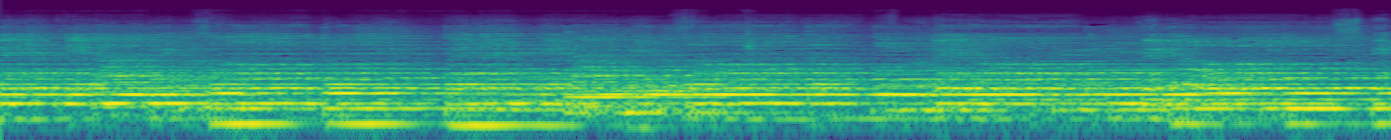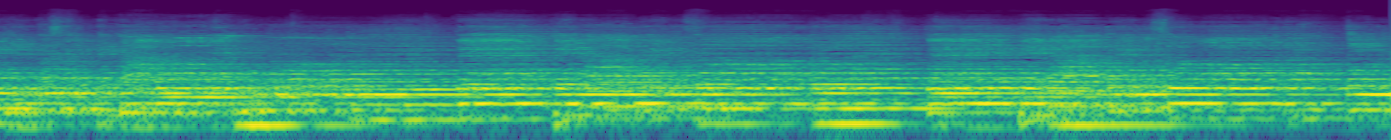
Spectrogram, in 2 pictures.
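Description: Church choir singing a hymn with low bass accompaniment. The singing is loud and continuous, with long held notes.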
